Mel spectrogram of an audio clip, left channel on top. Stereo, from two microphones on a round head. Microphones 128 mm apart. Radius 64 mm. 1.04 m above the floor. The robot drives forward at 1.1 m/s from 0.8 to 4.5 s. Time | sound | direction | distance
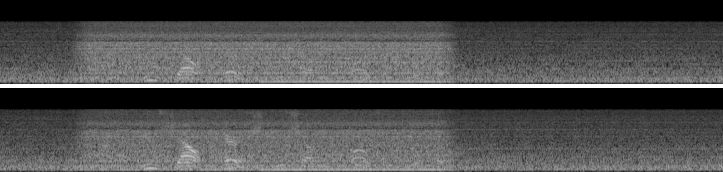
1.4 | a man speaking | 70° right (ahead or behind) | ?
